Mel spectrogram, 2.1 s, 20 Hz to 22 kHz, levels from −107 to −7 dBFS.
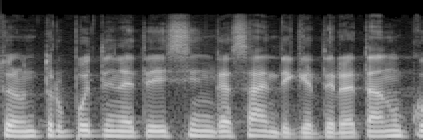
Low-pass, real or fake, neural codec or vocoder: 14.4 kHz; real; none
